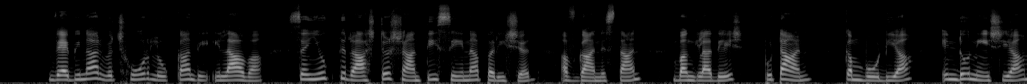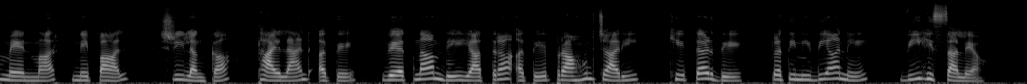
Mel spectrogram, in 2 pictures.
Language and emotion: Punjabi, neutral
